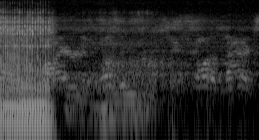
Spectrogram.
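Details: Sleeping dog gives a loud, low snore, followed by quieter soft breathing sounds; dog snoring.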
